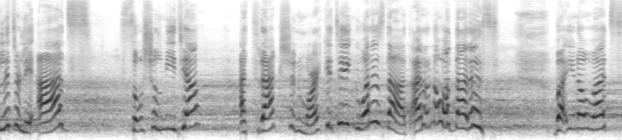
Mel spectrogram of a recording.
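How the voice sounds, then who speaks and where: A woman with a Lebanese accent giving an animated, playful motivational speech at a convention and rallying the crowd. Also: very high-pitched. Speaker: convention speaker. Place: large convention hall. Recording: reverberant hall, faint ambience.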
